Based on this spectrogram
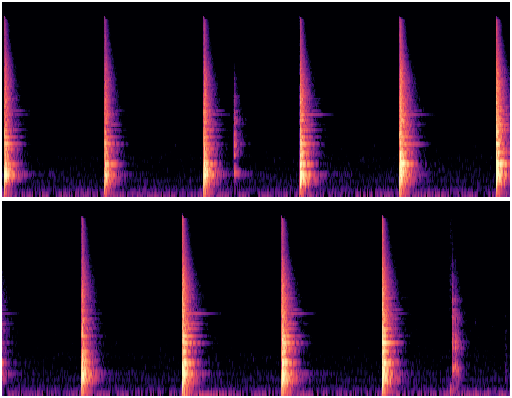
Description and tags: repinique-hand
A repinique (samba drum), hit with an open hand.
Recording hardware: Apogee One, built-in microphone
Recording software: Audacity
